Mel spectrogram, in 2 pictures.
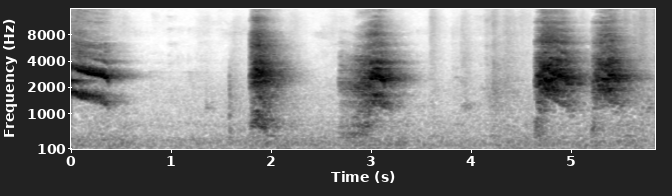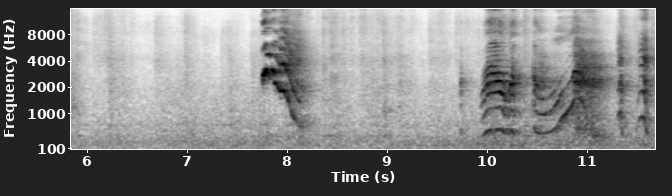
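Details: Pet Indian ringneck parrot talking in Urdu/Hindi, scattered short raspy words and squawks separated by quiet gaps, ending in a quicker cluster of curling, nasal syllables.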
